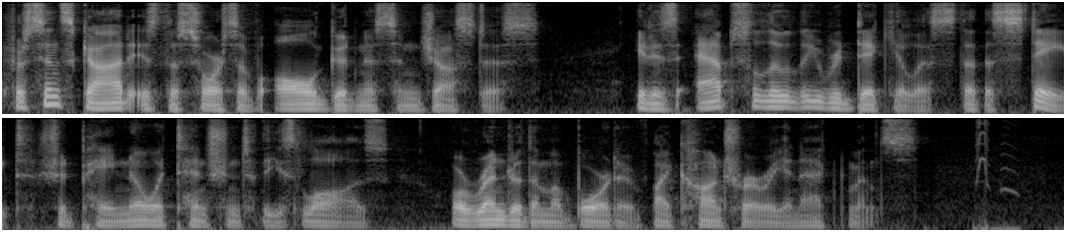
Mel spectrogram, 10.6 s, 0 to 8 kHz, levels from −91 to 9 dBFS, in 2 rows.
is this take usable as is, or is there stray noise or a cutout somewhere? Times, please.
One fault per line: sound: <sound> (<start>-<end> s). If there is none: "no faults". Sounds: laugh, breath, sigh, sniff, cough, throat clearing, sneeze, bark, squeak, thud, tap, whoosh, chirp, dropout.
sound: squeak (10.2-10.4 s)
